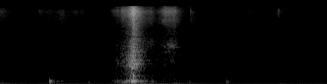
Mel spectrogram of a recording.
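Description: Playing cards are shuffled quietly during a card trick: a brief soft riffle swells and fades within about a second, framed by faint scattered card taps in an otherwise quiet room.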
